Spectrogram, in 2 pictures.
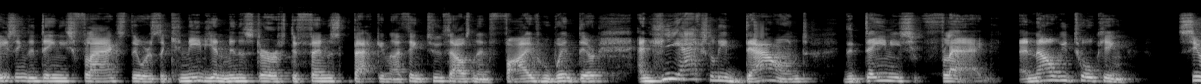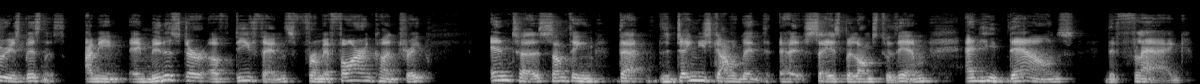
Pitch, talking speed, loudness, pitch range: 145 Hz, 145 wpm, -19 LUFS, 135-155 Hz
